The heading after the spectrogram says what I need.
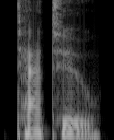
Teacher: We have two true T sounds, T and then two.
